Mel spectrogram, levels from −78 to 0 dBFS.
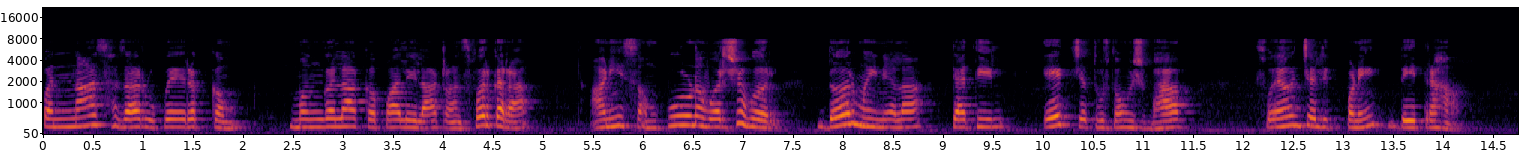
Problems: constant background noise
